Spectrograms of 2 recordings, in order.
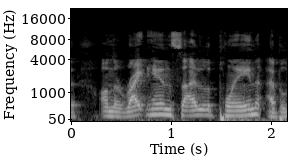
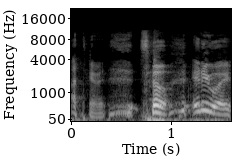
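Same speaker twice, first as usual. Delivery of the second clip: ordinary talk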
